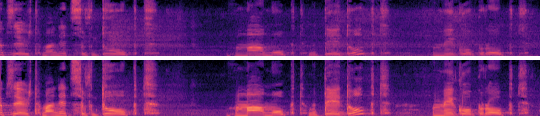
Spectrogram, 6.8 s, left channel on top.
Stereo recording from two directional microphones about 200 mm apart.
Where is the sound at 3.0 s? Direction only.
50° right (ahead or behind).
